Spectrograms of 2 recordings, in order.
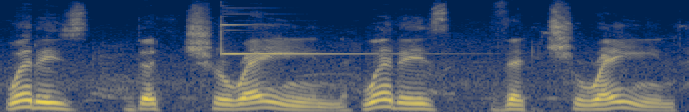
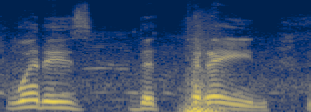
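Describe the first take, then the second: First: Train with tr blended as "chr"; correct pronunciation. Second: Train with a separate t and r; common mispronunciation. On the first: Teacher modelling the blended tr in train for learners. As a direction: say train slowly as "chrain". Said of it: "تي آر في اللغة الإنجليزية مع بعض". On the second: Teacher imitating learners' mistake, train with a plain t. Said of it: "بزاف ينطقوها ليكيب". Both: Shown as a demonstration.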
